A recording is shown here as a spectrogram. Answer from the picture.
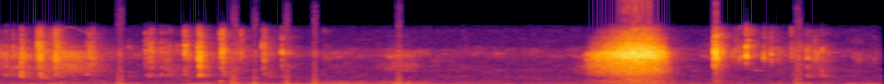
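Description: Computer keyboard typing in short irregular runs of key clicks. About three seconds in, a brief loud rush of noise, the loudest sound here, cuts across the clicks.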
